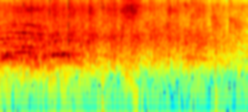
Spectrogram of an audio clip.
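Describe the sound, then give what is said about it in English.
An audience cheers a man as he comes in, applauding and cheering in a dense, steady wash of clapping with a few whoops riding on top, loud at first and easing off slightly toward the end. “Okay, now you can cheer him.”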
